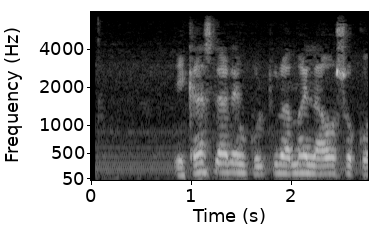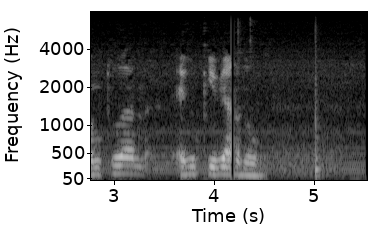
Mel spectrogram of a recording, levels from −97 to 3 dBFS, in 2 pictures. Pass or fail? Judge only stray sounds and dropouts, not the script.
fail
